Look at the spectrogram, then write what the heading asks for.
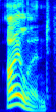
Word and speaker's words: island: English in another example the S was added to Island because of the mistaken belief that was connected to the Latin derived word Isle from Latin insula when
